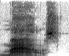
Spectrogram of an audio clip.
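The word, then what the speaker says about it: Mowes: folks say my name it's more like m-o-w-e-s like mouse you have to say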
